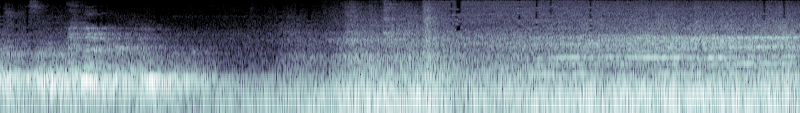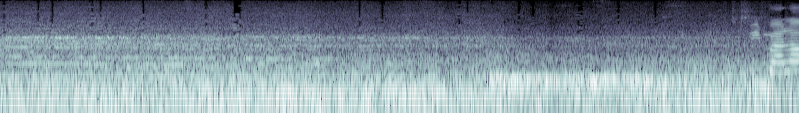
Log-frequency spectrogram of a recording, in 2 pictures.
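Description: Small old Budapest metro train at a compact underground stop, a loud rumbling roar with squealing tonal whines and rattling, filling the space; voices talk faintly beneath.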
